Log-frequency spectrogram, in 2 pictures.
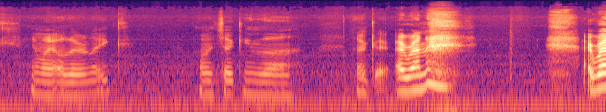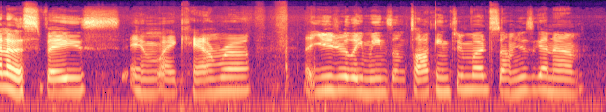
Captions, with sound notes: in my other, like I'm checking the- okay I ran out of (laughs) I ran out of space in my camera that usually means I'm talking to much so I'm just gonna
